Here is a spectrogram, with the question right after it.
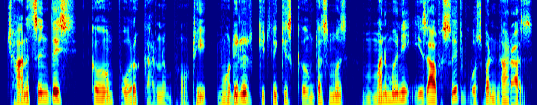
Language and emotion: Kashmiri, angry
